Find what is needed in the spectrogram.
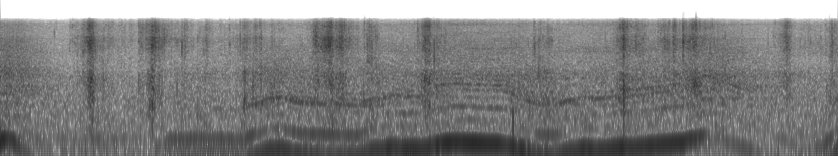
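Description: Footsteps on snow-dusted leaf litter, about six irregular steps. A low wavering hum runs under them from about a second and a half in until near the end.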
